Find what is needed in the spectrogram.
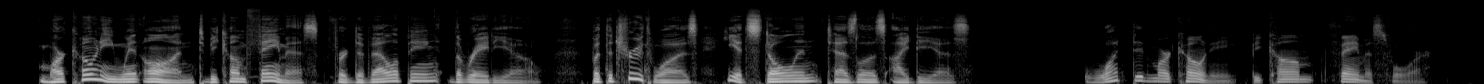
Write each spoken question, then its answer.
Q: What did Marconi become famous for?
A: Marconi became famous for developing the radio.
